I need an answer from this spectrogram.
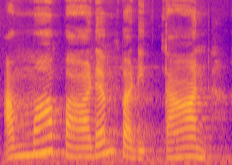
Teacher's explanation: மகர எழுத்துக்கள் தனக்குரிய அரை மாத்திரை அளவில் முழுமையாக ஒலிக்கிறது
